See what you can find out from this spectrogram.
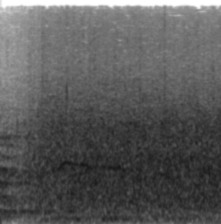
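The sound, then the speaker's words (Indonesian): Applause from the audience at a foundation event celebrating its success: dense, continuous clapping that stays loud and even from start to finish. “Kita tepuk tangan untuk suksesnya acara.”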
